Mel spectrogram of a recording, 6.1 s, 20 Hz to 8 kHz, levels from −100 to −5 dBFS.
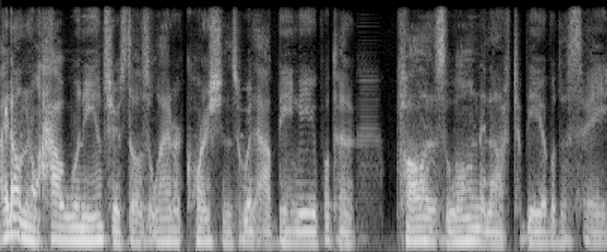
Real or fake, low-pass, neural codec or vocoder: fake; 7.2 kHz; codec, 24 kHz, 0.9 kbps, WavTokenizer, medium music audio release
